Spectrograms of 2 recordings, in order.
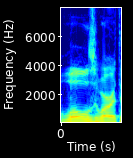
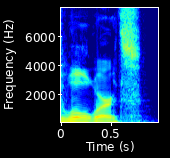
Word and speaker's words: Woolworths: It's not Woolsworth, it's Woolworths.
